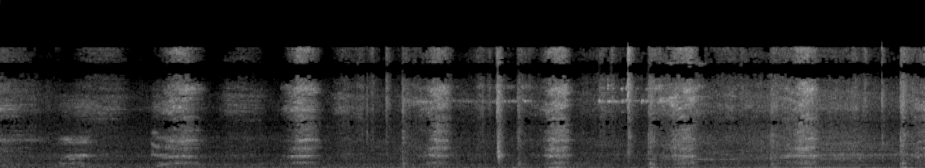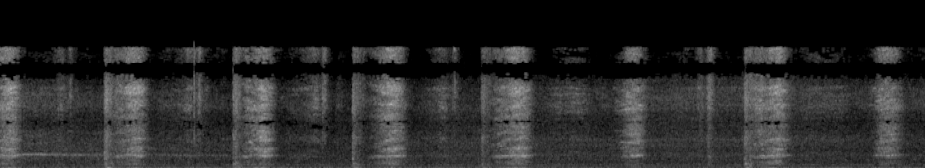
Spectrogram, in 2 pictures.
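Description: A man breathing hard in sharp gasps, roughly one every second or so, while doing tuck jumps. Now and then a thud of bare feet landing on a floor mat.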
